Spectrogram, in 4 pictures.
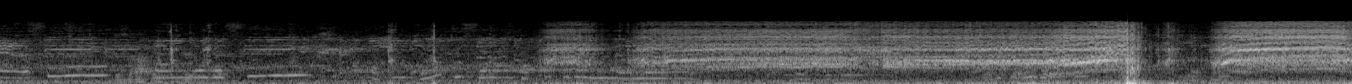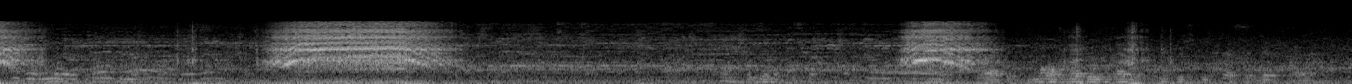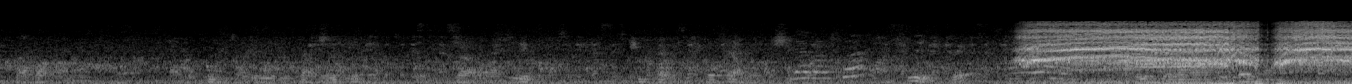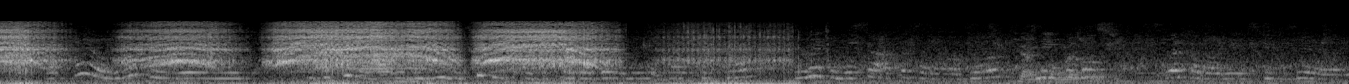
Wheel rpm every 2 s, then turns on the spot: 0, 0, 10, 70, 110, 110, 120, 0, 110, 10, 0, 30, 0, 0, 0, 0, 0, 0, 40, 160, 90, 80, 140, 60, 20, 0, 0.
46-50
